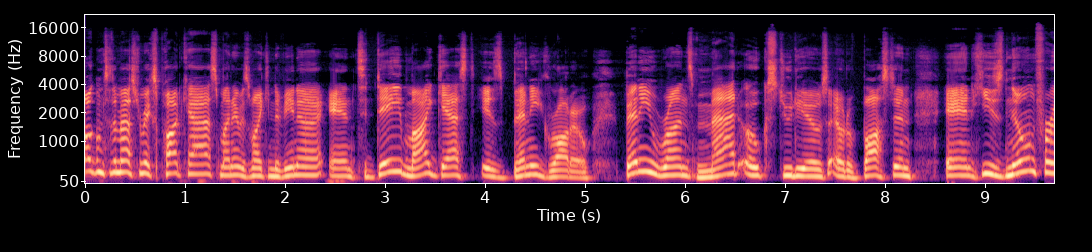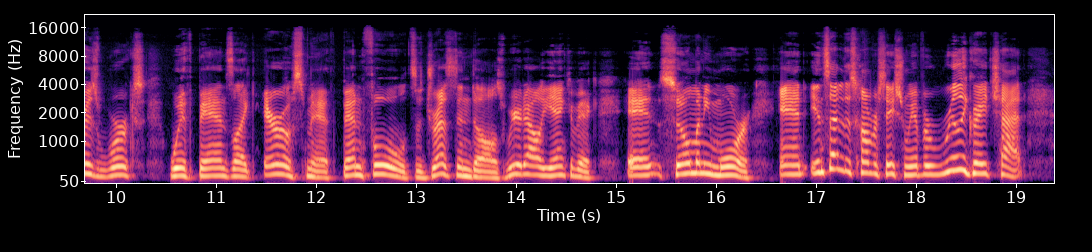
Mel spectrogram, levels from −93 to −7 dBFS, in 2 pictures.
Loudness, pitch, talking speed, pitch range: -17 LUFS, 195 Hz, 185 wpm, 175-225 Hz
